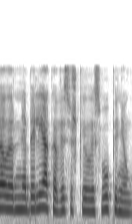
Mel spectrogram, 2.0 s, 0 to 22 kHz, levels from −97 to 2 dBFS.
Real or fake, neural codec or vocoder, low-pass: real; none; 7.2 kHz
